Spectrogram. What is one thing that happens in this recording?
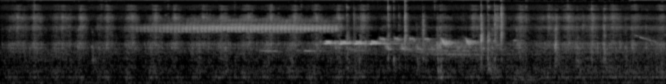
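Footsteps crunch through dry leaves and grass.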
